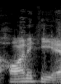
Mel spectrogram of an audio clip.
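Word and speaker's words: Heinicke: almost out of reach for us but Taylor heinecke our man uh Danny that's how you say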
